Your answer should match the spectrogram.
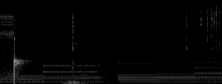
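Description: Intro jingle with sound effects: a single sharp pop just after the start, the loudest sound, then a soft low thump, over held music notes that drop out briefly about a second in and come back.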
